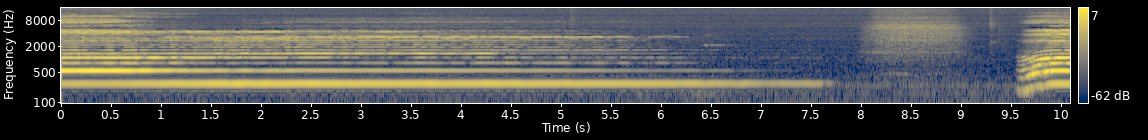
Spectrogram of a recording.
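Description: A woman chanting Om on one steady held pitch, humming as the sound fades out about three-quarters of the way through. A quiet breath in follows, and the next Om begins near the end, sliding briefly up into the same pitch.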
